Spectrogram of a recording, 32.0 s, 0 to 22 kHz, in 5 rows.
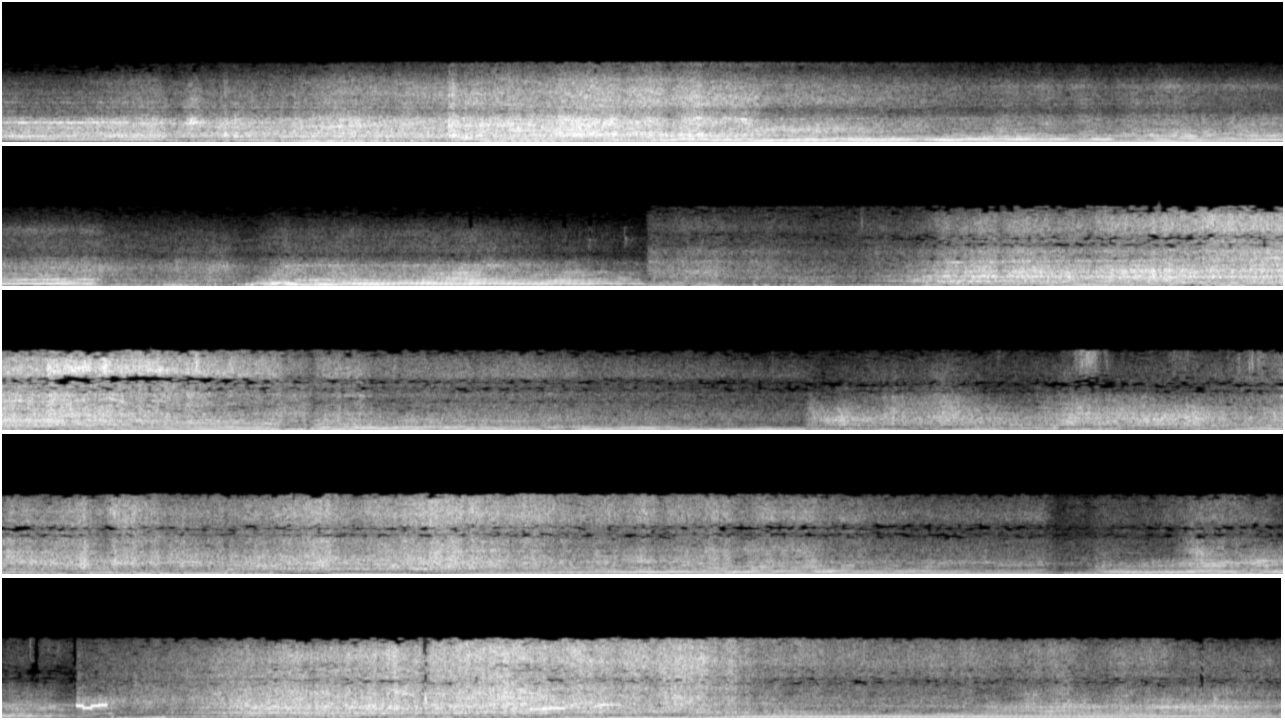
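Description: Citroën Saxo N2 rally car's four-cylinder engine at full throttle, revving high, then dropping sharply on gear changes and lifts for bends before climbing again, several times over.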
